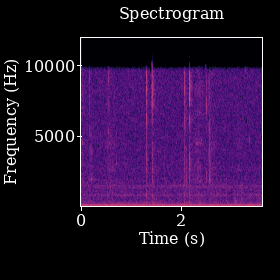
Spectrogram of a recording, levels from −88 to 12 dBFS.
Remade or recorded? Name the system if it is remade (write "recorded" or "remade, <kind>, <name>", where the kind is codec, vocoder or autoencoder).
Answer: recorded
